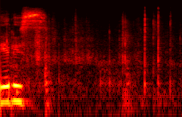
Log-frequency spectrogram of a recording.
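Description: A hummed "mm" ends in the first moment, followed by faint rustling and small scattered clicks from hands fitting a light green dress onto a small doll figure.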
